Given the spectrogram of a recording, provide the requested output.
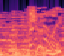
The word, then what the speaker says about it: Bocelli: She did a duet with the tenor Andrea Bocelli. Is that Andrea Bocelli? Am I pronouncing it right? – Bocelli.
